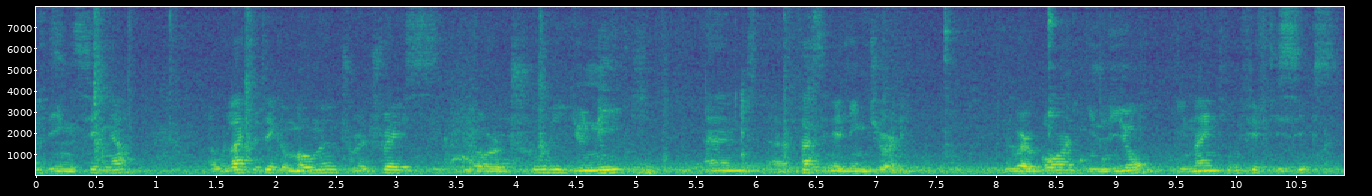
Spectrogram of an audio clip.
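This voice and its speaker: Through loud background noise, a man speaks with long, frequent pauses. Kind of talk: formal ceremonial speech. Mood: warm, lightly humorous. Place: hall. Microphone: camera far.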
